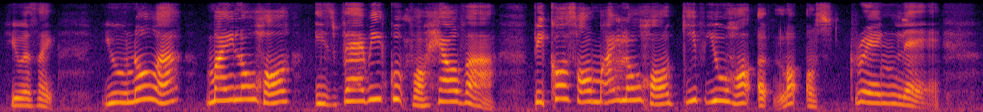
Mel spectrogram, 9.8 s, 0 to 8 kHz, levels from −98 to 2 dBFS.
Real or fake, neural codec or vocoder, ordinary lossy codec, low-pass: real; none; none; 7.2 kHz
